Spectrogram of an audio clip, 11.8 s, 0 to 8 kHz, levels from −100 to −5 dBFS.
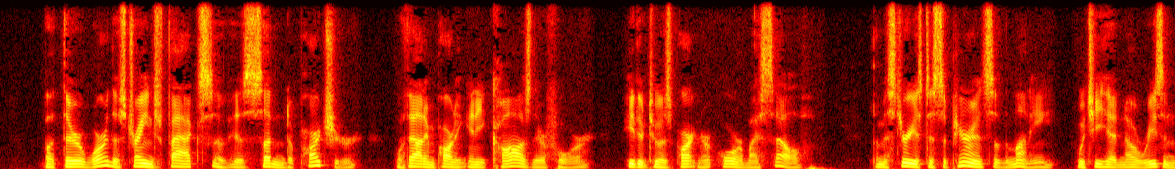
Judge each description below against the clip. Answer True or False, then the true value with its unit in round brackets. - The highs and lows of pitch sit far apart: False (4.0 semitones)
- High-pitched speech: False (120 Hz)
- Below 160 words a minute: False (190 wpm)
